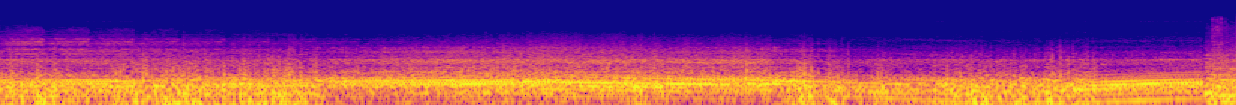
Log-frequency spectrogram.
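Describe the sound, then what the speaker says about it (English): Motorcycles ride past on a street during the Americade touring rally, heard from the sidewalk as a steady, loud engine roar that swells and eases for the whole stretch with no talk. "we're recording motorcycles going by"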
